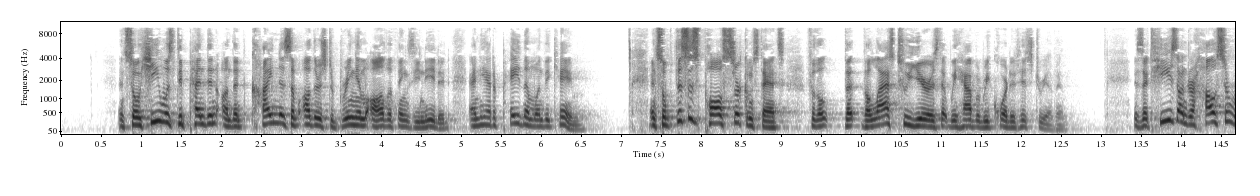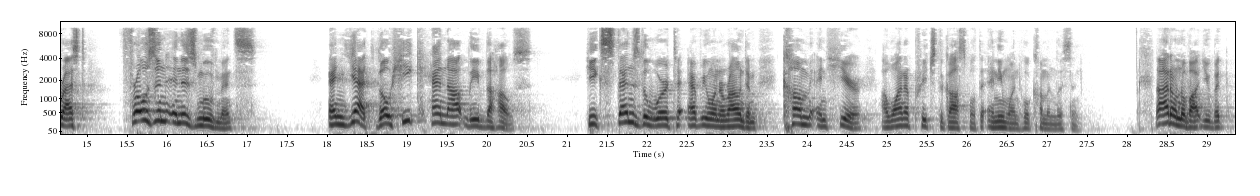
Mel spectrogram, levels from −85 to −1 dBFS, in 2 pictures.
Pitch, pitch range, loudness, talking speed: 155 Hz, 130-195 Hz, -21 LUFS, 195 wpm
